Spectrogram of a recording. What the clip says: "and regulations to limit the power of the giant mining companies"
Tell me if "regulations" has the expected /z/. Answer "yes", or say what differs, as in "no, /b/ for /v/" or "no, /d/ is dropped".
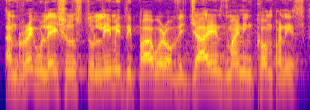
no, /s/ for /z/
